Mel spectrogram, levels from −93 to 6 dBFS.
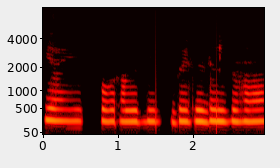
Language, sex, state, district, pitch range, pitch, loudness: Hindi, female, Bihar, Purnia, 230-235 Hz, 230 Hz, -43 LUFS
